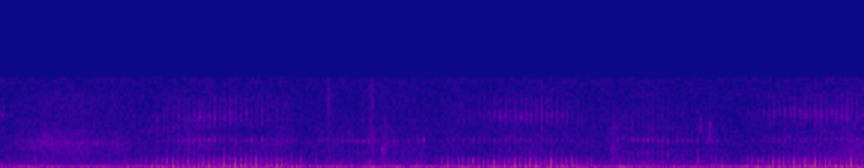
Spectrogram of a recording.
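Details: Merlin the orange tabby cat purring continuously, the grainy vibration swelling in three drawn-out surges separated by softer dips, against a faint steady electrical-like hum.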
